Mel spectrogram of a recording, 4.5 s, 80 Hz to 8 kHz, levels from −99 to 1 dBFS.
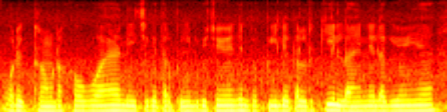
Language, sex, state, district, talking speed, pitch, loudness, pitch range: Hindi, male, Uttar Pradesh, Shamli, 280 wpm, 130 Hz, -13 LUFS, 125-130 Hz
